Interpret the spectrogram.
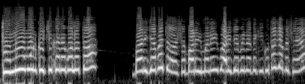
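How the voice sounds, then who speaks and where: A woman voicing an indignant, quarrelsome wife in comic cartoon dialogue, shrill and scolding. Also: flat delivery, very fast, background noise. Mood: defensive. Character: indignant, quarrelsome young wife defending her mother.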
